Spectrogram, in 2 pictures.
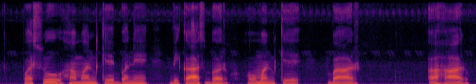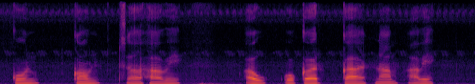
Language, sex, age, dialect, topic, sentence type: Chhattisgarhi, male, 51-55, Eastern, agriculture, question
